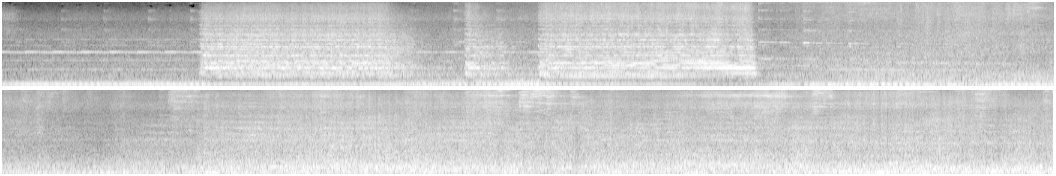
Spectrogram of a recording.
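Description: A freight train's diesel locomotive approaches with its engine humming and sounds two long horn blasts. The horn stops about ten seconds in. Double-stack intermodal container cars then roll past close by with steady wheel-and-rail clatter and occasional wheel squeal.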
